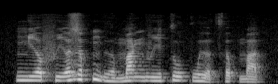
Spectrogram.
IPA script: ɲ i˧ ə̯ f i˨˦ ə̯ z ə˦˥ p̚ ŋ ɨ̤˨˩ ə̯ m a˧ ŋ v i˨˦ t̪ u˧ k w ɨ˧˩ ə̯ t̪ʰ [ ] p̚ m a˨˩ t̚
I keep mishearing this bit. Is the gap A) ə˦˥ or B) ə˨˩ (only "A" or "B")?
B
